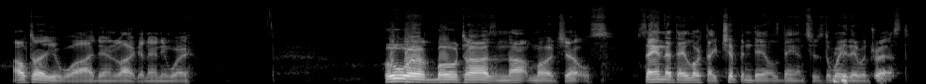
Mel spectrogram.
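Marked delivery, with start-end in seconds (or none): 0.1-6.1 put-on country drawl. Quoting an actor's podcast remarks about a movie: Sam Elliott voice. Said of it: "my best, uh, Sam Elliott voice".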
